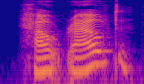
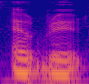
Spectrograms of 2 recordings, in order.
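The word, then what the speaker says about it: Haute Route: And if you're unfamiliar with this trail, it looks like Hout Route, if you're looking at it like an American. But I guess you don't pronounce the H, so it's Oat Route.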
